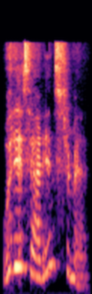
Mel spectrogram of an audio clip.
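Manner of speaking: high, loud gasp of wonder; in awe. Retold or imitated. Student asking the teacher, amazed and in awe. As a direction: marvel at it out loud. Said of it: "went up to him in awe".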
